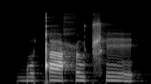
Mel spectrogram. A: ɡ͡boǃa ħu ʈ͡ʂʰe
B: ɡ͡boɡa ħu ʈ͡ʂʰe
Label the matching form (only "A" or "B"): A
